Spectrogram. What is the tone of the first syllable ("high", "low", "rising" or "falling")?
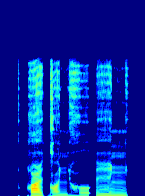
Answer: falling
